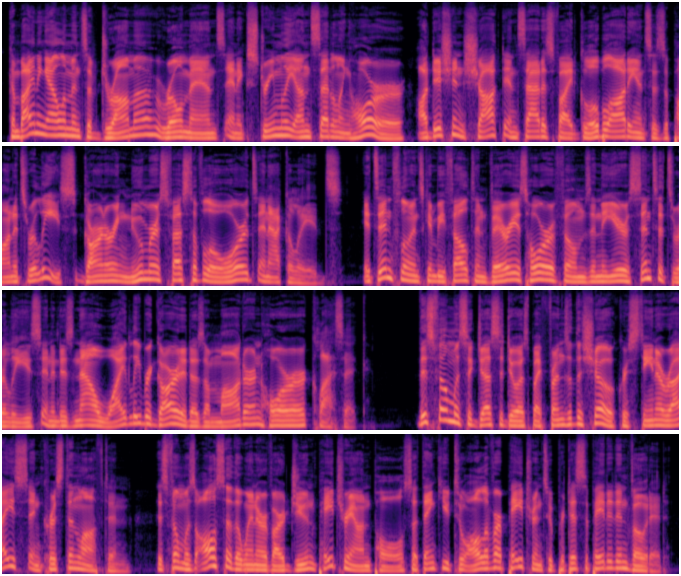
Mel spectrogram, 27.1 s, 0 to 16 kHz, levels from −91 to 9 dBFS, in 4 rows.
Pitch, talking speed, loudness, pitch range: 140 Hz, 195 wpm, -17 LUFS, 120-165 Hz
